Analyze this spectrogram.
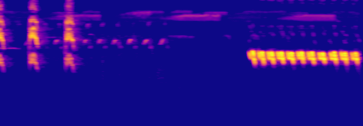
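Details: Northern mockingbird (Mimus polyglottos) of North America singing: three harsh, broad chattering notes, then a fast, even trill of bright repeated notes, with a faint high steady tone behind.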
